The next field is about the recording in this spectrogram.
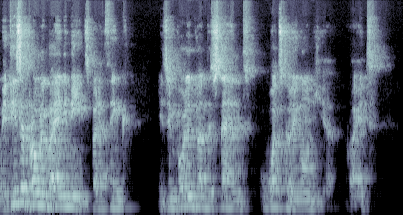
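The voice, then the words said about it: Greek accent. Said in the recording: “as many people can guess, perhaps from your accent or certainly from your name, you're Greek”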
